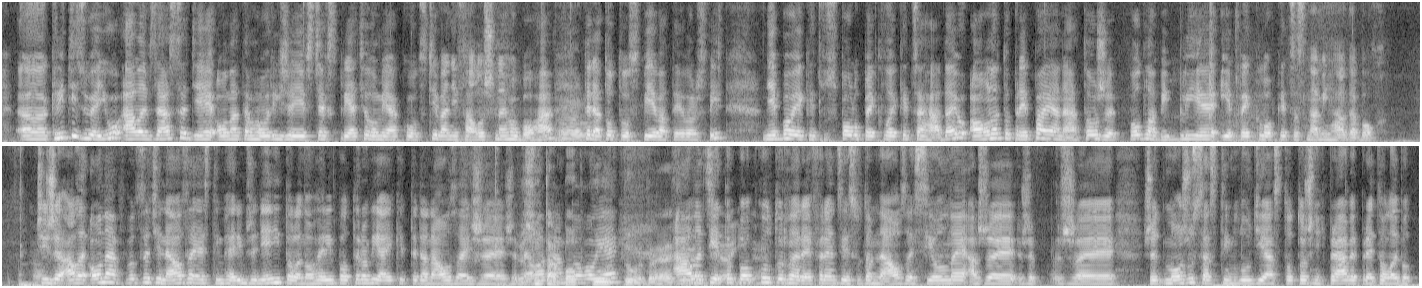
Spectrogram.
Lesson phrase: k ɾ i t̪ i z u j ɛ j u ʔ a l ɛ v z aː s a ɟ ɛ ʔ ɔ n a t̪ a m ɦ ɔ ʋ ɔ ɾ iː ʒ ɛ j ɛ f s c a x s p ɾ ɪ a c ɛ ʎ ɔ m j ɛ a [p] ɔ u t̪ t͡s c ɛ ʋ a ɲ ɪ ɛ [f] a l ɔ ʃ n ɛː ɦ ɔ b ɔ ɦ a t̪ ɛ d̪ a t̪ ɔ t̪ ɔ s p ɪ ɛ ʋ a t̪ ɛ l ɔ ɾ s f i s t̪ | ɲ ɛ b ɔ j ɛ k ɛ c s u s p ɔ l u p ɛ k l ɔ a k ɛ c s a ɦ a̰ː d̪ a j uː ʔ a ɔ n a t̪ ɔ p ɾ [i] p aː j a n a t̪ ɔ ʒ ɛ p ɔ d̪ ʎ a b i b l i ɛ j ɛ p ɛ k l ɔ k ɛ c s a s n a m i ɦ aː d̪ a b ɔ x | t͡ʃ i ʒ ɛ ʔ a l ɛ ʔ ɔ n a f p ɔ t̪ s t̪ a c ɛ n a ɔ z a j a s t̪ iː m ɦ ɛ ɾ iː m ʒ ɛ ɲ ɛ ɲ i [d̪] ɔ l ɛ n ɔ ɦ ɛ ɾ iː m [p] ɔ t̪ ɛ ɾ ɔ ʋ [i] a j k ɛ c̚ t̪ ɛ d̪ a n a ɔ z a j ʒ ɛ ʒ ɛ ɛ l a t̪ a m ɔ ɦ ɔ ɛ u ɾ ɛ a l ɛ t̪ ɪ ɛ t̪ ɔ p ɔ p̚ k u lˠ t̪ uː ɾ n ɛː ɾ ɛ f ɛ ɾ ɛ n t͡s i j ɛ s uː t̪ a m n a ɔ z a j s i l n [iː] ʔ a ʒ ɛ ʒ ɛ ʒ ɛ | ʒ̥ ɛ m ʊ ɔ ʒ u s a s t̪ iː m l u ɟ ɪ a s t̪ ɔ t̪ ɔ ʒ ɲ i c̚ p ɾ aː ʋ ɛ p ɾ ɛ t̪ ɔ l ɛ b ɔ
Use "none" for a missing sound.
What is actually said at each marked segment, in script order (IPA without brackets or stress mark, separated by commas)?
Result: k, f, ɛ, t̪, p, i, ɛː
